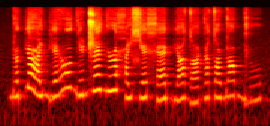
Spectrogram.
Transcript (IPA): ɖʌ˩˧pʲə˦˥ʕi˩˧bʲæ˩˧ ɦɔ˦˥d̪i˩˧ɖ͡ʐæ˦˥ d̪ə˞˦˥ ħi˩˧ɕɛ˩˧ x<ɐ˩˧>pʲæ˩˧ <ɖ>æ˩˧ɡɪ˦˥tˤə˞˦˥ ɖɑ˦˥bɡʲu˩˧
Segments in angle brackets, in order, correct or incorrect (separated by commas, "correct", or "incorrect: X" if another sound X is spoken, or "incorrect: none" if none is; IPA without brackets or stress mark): incorrect: æ˩˧, incorrect: dˤ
